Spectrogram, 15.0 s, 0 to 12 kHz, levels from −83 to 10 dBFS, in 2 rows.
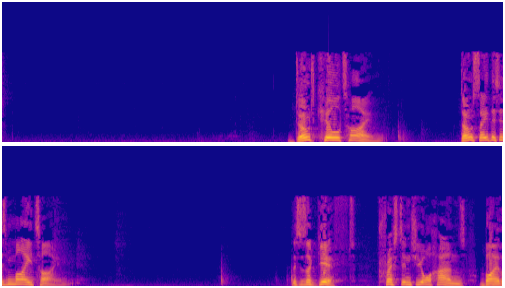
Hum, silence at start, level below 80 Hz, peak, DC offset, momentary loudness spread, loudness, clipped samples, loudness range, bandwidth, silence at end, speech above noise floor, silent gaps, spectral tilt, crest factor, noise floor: none; 4.3 s; -60 dBFS; 0 dBFS; under 0.1%; 15 LU; -14 LUFS; under 0.1%; 8 LU; 8 kHz; 0 s; 56 dB; none; -6 dB/octave; 18 dB; -69 dBFS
